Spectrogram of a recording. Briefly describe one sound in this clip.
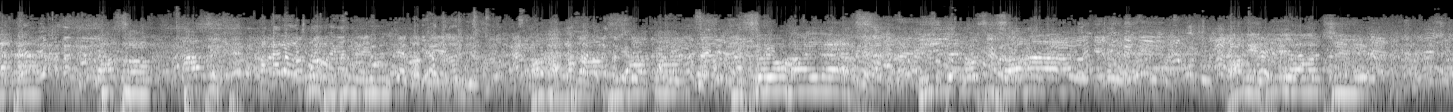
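A crowd of men and women chatters loudly all around, close by.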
